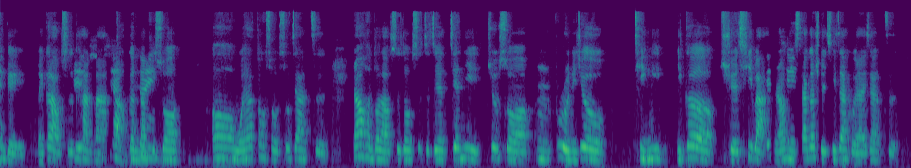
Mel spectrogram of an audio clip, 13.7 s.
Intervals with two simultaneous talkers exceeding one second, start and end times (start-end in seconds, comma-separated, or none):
1.1-2.4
